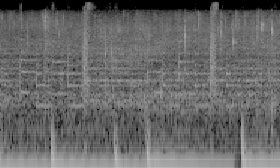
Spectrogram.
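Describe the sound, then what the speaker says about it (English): Flour-coated tripe and shrimp fry in hot grease with a steady close sizzle and crackle, broken by a few dull knocks, and no one speaks. "Not going to take the shrimps that long to fry. Nor would it take the tripe."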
